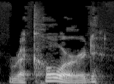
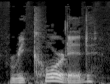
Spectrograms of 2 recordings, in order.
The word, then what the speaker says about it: record: is the rule is you pronounce the noun by emphasizing the first syllable you pronounce the verb by emphasizing the second syllable sorry i had to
